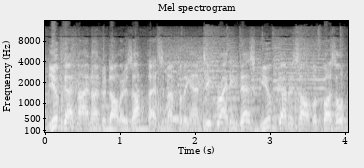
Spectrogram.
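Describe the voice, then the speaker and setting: A man announcing a 1970s TV game show, reading out prize totals in a smooth, formal delivery. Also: on the high side, quick pace. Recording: old TV tape with music bed.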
